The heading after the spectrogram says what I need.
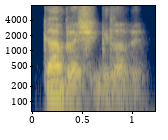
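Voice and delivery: normal talking voice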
